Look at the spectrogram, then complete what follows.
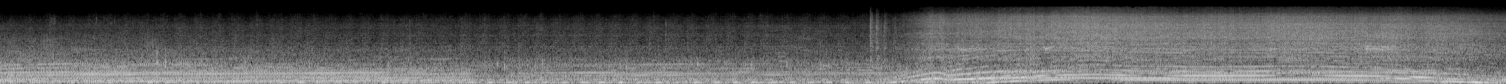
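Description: Two Suzuki Hayabusa inline-four sportbikes idling, then from about nine seconds in doing burnouts: engines revved high and held while the rear tyres spin with a loud hiss, revs dropping near the end.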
